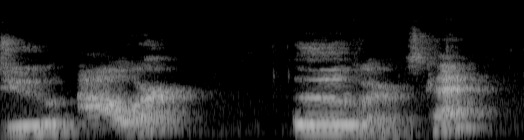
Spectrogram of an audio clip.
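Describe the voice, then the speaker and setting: The recording carries audible room echo and noticeable background noise. Here a man talks at a very slow pace. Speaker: Korean language teacher. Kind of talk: tutorial.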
